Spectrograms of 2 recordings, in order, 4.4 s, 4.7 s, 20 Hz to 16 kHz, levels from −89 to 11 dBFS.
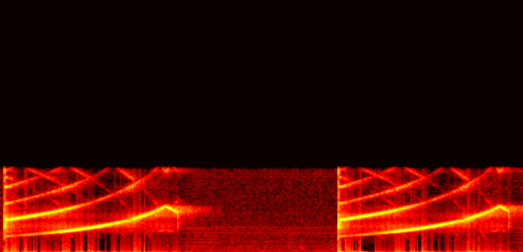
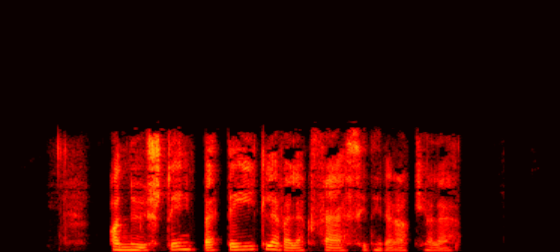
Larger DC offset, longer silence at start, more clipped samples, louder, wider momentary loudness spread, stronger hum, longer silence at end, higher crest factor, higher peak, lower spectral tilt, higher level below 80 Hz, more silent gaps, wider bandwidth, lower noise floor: neither; second, 0 s vs 0.45 s; first, 0.1% vs under 0.1%; first, -10 LUFS vs -29 LUFS; second, 4 LU vs 20 LU; neither; second, 0.05 s vs 0.85 s; second, 14 dB vs 24 dB; first, 0 dBFS vs -8 dBFS; about the same, -0.5 dB/octave vs -1.5 dB/octave; first, -38 dBFS vs -74 dBFS; neither; second, 5.4 kHz vs 8.4 kHz; second, -53 dBFS vs -81 dBFS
